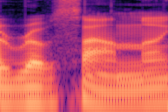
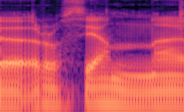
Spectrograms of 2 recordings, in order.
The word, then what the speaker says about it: Rosanna: Idag ska vi prata Rosanna. – Mm. – mm. Du uttalade Rosanna, inte Rosianna eller på något annat sätt.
